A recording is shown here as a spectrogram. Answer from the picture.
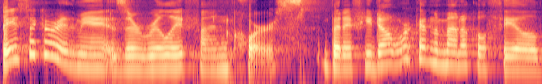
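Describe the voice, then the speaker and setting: Noticeable background noise sits under a voice that moves at a fairly quick pace with ordinary pitch variation. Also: woman. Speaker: medical instructor. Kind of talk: lecture. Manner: casual.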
